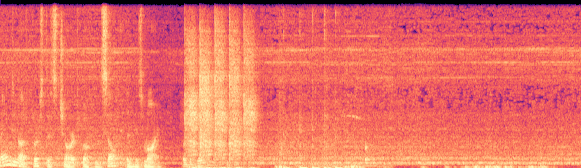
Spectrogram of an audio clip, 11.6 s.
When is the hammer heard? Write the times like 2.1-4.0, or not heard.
3.6-7.0.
